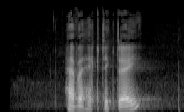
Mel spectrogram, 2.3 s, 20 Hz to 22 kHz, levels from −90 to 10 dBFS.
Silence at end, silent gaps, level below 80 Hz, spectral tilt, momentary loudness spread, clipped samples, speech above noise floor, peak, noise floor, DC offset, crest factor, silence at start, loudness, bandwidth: 0.55 s; none; -70 dBFS; -5 dB/octave; 8 LU; under 0.1%; 44 dB; -2 dBFS; -65 dBFS; under 0.1%; 20 dB; 0.8 s; -21 LUFS; 14.5 kHz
